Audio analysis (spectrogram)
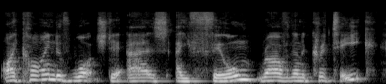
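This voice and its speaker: A man's voice: on the high side, unhurried, dark tone. A man, a podcast guest telling stories with enthusiasm. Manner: enthusiastic, storytelling, calls host bud. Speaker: podcast guest, motorsport fan. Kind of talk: casual podcast chat.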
